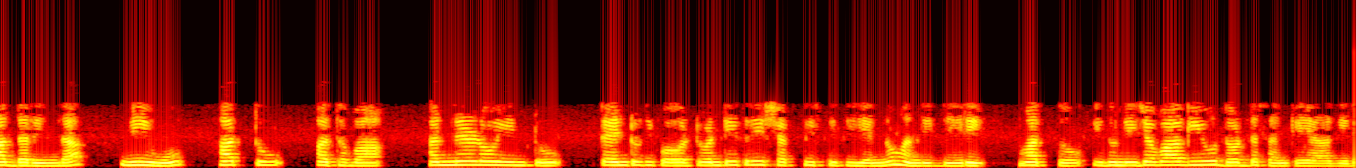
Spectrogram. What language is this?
Kannada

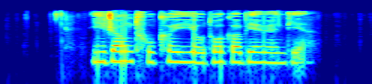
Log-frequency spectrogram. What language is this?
Chinese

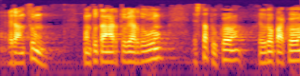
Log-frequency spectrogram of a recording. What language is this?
Basque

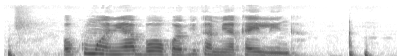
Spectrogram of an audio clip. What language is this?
Taita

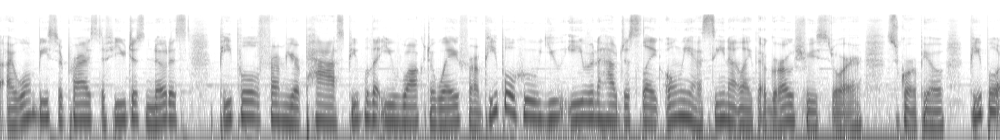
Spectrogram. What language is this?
English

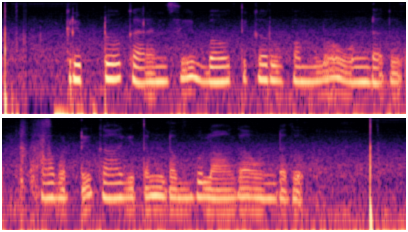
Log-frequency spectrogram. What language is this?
Telugu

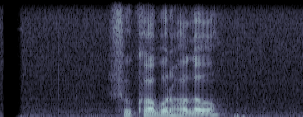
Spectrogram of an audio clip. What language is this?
Bangla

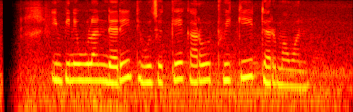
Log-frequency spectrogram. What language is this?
Javanese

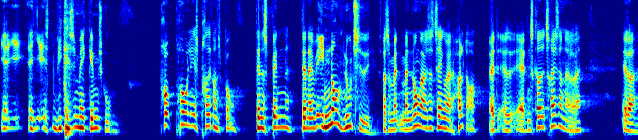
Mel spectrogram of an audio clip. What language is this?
Danish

